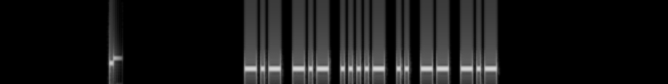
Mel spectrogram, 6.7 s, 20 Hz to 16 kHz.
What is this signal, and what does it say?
Morse code, heard as a keyed tone, about 30 wpm, 700 Hz. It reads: KK4IMK
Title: USA Call Signs 30wpm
